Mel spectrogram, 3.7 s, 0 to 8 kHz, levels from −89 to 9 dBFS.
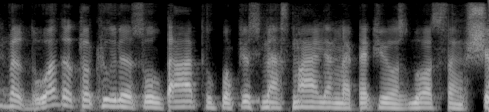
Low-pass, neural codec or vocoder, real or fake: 7.2 kHz; codec, 16 kHz in and 24 kHz out, 0.6 kbps, FireRedTTS-2 codec; fake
